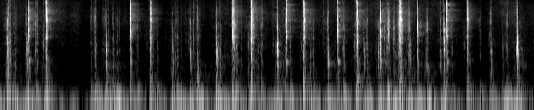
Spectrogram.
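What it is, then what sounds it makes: Plastic keyboard being typed on. Fingertips and nails type and tap on a pink plastic keyboard with hexagonal honeycomb keys. The result is a rapid, uneven run of short, dry clicks with bright high tops and a soft low thud under each press. There is a brief pause just before the one-second mark.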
